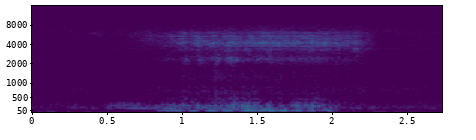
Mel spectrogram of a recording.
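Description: One low, rough, rattling snore on a breath in, rising and fading over about a second and a half in a quiet room.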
